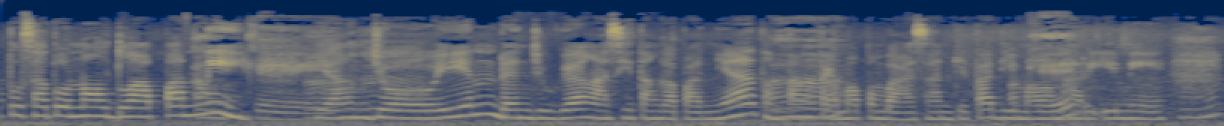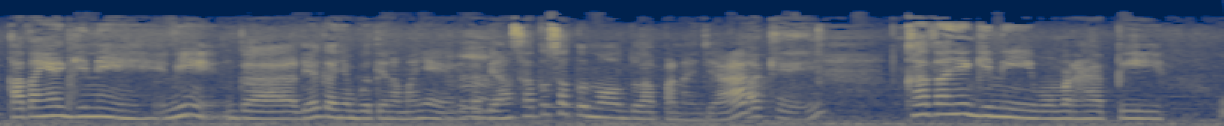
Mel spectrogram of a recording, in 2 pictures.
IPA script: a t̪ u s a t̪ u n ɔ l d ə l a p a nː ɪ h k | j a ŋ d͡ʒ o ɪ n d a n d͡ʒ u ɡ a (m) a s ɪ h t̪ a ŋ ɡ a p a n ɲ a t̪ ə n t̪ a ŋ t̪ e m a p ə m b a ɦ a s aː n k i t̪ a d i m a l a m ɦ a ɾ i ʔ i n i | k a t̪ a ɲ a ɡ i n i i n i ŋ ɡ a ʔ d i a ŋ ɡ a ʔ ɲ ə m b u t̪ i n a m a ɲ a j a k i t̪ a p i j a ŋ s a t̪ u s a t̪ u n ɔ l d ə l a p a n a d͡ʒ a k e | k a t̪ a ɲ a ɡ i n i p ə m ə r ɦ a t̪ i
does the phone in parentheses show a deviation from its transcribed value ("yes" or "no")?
yes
